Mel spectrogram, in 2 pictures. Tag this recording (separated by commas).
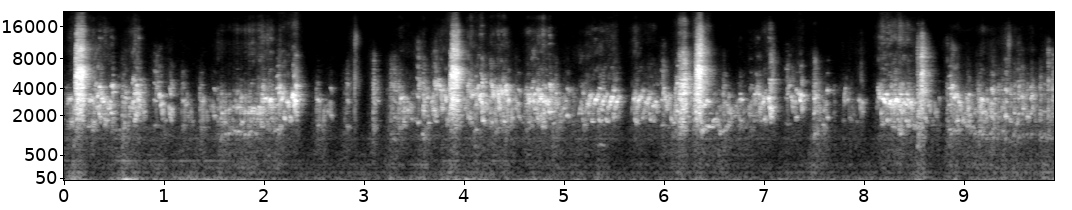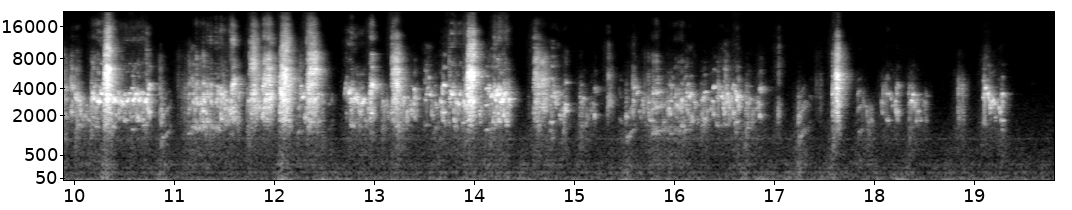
Animal, Chirp, Wild animals, bird call, Bird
